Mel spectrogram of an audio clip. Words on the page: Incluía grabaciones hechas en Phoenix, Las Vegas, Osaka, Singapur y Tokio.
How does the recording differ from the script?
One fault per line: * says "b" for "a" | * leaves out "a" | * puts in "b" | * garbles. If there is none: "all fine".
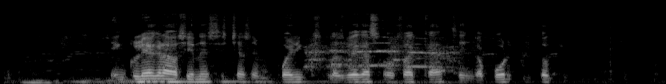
all fine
